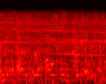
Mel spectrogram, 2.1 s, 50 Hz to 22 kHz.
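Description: Whirlpool AWM5145 front-loading washing machine running, a steady high-pitched motor whine over a hiss.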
